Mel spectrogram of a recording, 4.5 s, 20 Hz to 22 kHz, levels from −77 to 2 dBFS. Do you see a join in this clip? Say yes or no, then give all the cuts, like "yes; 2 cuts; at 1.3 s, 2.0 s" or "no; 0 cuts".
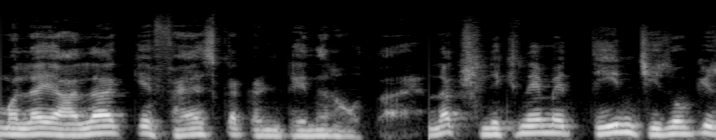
yes; 1 cut; at 2.6 s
